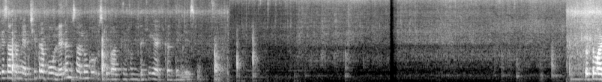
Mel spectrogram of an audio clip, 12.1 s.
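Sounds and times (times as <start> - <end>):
sauce sizzling in oil: 0.0 - 12.0
wooden spatula scraping: 5.8 - 7.6.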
